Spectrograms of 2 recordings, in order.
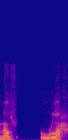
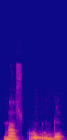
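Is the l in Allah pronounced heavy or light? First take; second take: light; heavy. First: The l sound is light and thin. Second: The l sound is heavy and dark. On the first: The speaker calls it wrong. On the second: The speaker calls it right. "maka ini pun kita baca tebal"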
